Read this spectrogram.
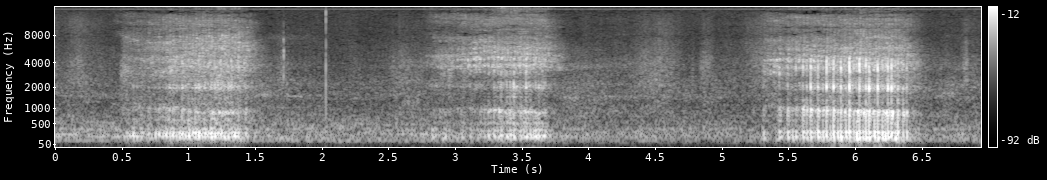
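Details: Adult man (a father) snoring: rhythmic rasping breaths, roughly one every two to two and a half seconds, some with a buzzing flutter.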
